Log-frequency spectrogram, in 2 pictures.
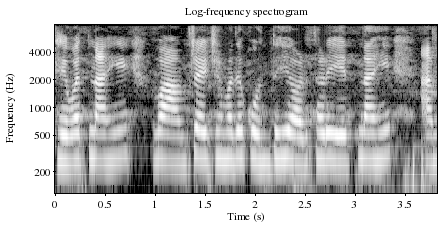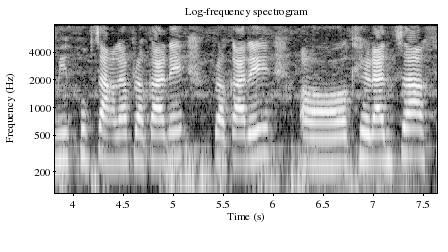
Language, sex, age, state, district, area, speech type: Marathi, female, 30-45, Maharashtra, Nagpur, urban, spontaneous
